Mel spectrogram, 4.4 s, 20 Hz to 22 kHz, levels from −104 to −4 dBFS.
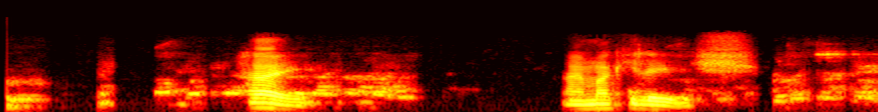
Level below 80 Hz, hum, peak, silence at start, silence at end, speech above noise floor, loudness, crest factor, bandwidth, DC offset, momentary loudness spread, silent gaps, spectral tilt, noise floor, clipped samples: -70 dBFS; none; -2 dBFS; 0.05 s; 0 s; 59 dB; -25 LUFS; 24 dB; 7.6 kHz; under 0.1%; 21 LU; none; -3 dB/octave; -82 dBFS; under 0.1%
